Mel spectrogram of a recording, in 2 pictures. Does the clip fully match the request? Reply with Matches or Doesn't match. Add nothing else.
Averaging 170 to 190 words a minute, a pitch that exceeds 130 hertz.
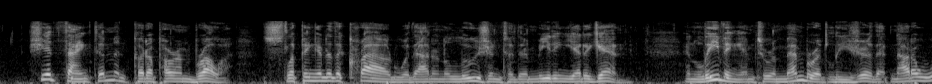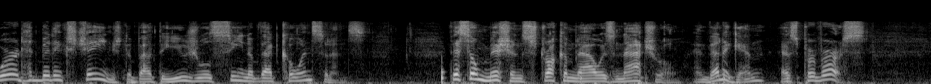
Matches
